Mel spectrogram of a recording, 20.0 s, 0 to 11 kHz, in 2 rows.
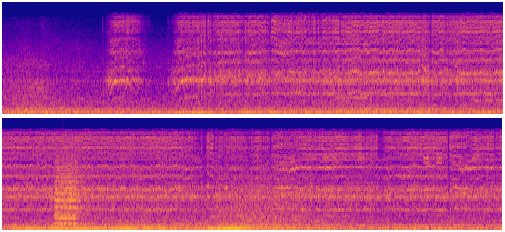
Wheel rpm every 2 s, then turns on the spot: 10, 60, 150, 160, 160, 160, 160, 160, 160, 160.
none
